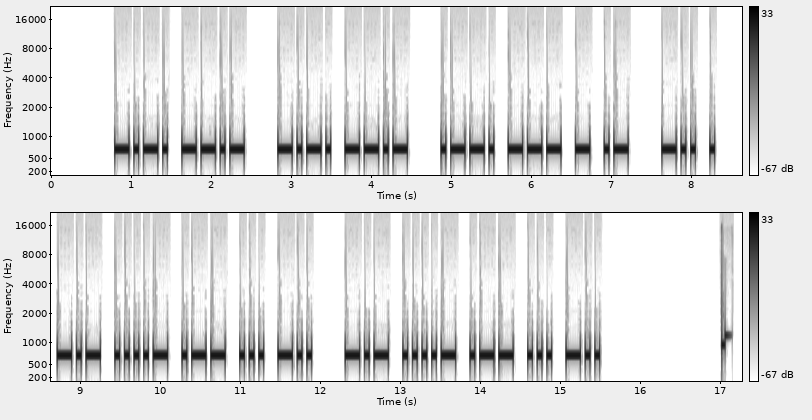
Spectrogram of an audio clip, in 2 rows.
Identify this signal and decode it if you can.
Morse code, heard as a keyed tone, about 20 wpm, 700 Hz. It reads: CQ CQ POTA DE K4WSD K4WSD
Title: POTA QSO Practice - 20wpm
